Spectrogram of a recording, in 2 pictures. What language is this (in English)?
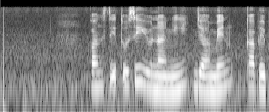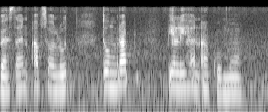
Javanese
